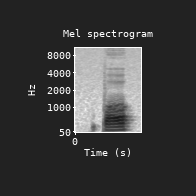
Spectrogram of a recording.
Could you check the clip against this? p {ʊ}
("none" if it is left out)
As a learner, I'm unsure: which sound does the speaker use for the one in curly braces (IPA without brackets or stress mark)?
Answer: ɔ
